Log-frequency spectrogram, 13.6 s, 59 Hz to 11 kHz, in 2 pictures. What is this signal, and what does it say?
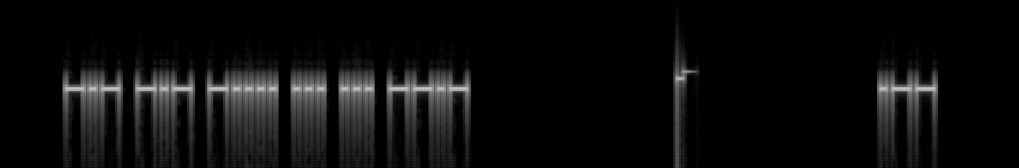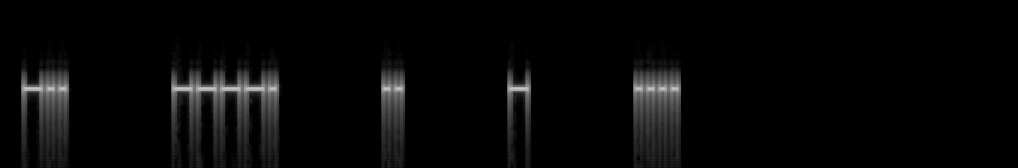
Morse code, heard as a keyed tone, about 30 wpm, spaced as for 15 wpm, 700 Hz. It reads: KK6SSQ WD9ITH
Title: USA Call Signs - 6 Characters - 6x Character Spacing - 30wpm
